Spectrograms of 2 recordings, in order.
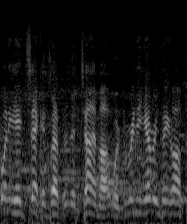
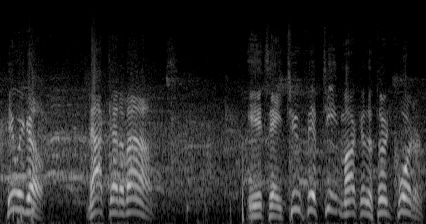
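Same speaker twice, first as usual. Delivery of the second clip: play-by-play; 4 dB louder than usual. Acted. Live play-by-play.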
